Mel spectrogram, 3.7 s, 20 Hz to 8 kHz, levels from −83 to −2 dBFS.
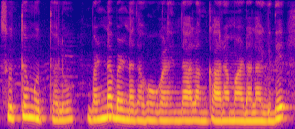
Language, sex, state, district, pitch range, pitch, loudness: Kannada, female, Karnataka, Bidar, 155-190 Hz, 165 Hz, -15 LUFS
